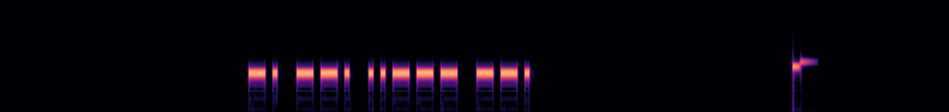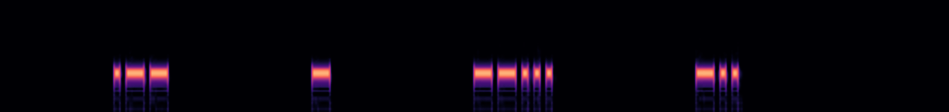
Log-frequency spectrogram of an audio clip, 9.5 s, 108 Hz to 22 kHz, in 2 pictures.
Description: Morse code, heard as a keyed tone, about 39 wpm, spaced as for 17 wpm, 700 Hz. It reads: NG2G WT7D
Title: USA Call Signs - 4 Characters - 8x Character Spacing - 40wpm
